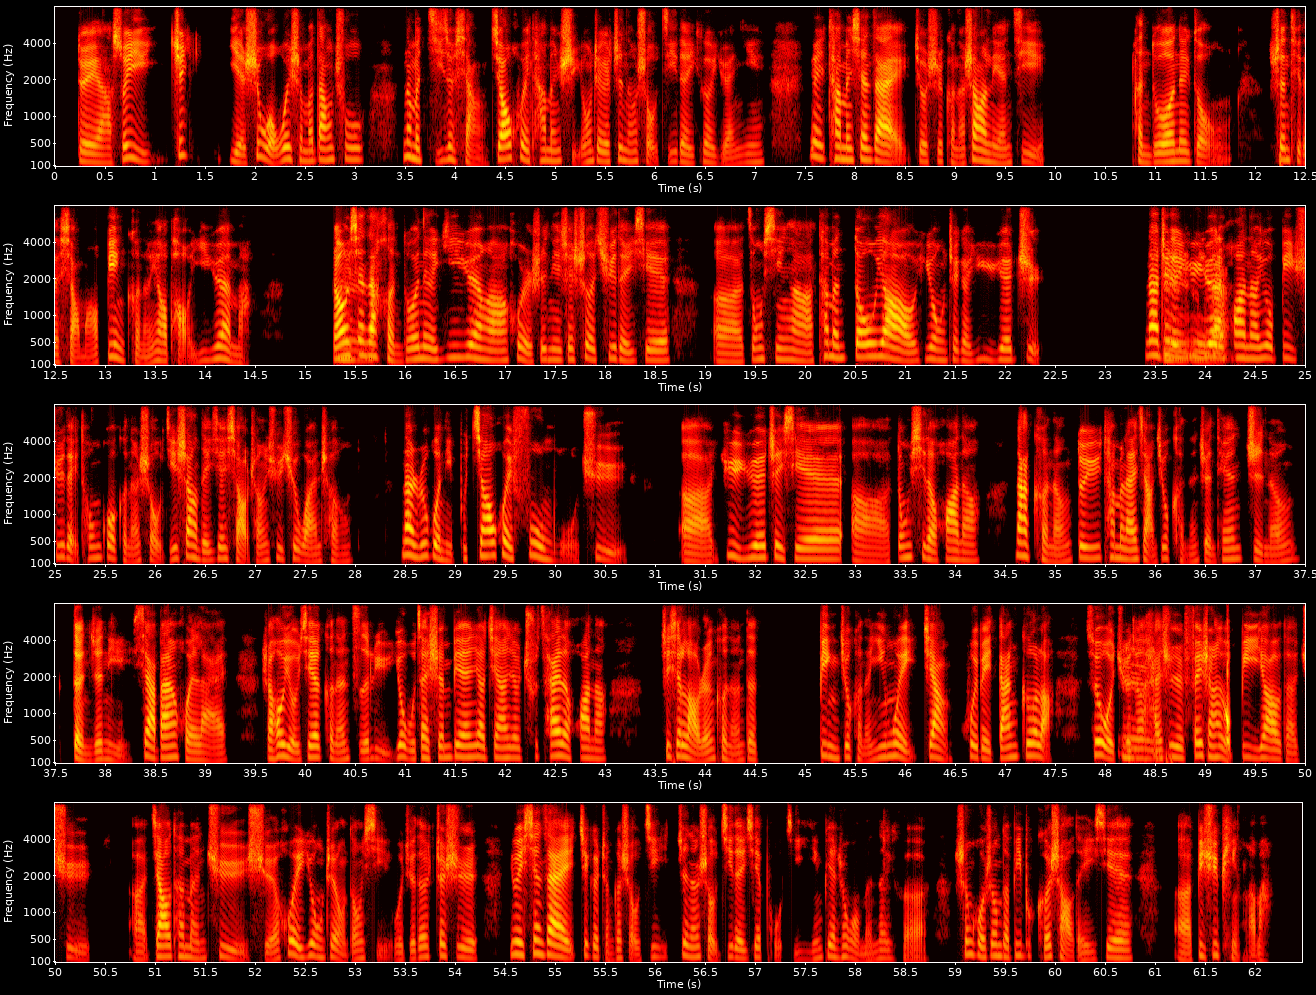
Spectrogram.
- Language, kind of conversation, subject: Chinese, podcast, 你会怎么教父母用智能手机，避免麻烦？
- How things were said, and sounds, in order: other background noise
